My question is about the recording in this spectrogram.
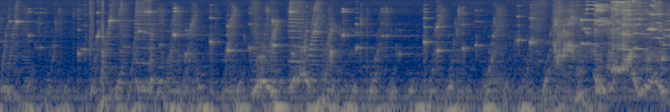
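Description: Modular synth patch playing through a Mutable Instruments Clouds texture synthesizer. A low bass pulses irregularly under a stream of short blips and chirps that jump and slide in pitch at random, driven by a sample-and-hold on the oscillator pitch and on Clouds' position.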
